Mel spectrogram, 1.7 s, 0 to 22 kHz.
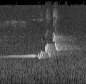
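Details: Young Japanese bush warbler singing on 16 May 2023 in a spring-fed valley of Zama Yatoyama Park, Zama, Kanagawa, Japan: one long, steady whistled note, then a quick run of brighter notes that jump upward and end in a sharp, high flourish.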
